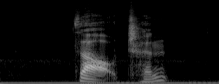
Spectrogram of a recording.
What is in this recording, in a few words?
"zaochen", Chinese; 早 晨; early morning; noun, time word; Chinese lessons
